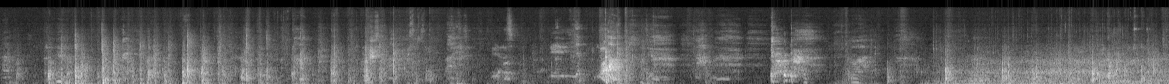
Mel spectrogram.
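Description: A heavy cloth sack scrapes and rustles as it is dragged across a wooden floor.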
